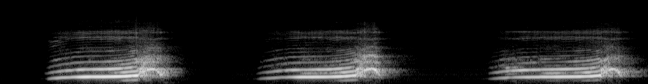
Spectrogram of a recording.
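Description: A hyena gives three rising, whooping calls, each over a second long, spaced about two seconds apart, with silence between.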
